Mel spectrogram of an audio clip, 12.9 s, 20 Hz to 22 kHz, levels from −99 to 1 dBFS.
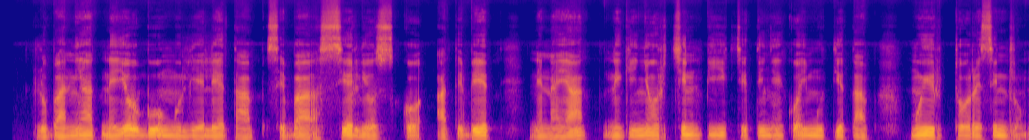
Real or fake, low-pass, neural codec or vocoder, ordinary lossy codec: fake; none; vocoder, 44.1 kHz, 128 mel bands, Pupu-Vocoder; none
